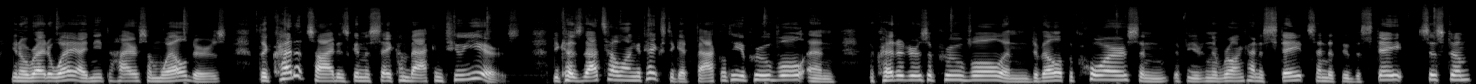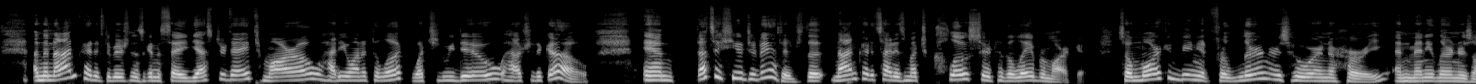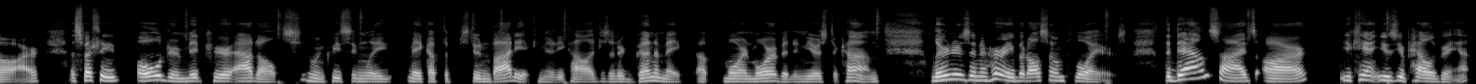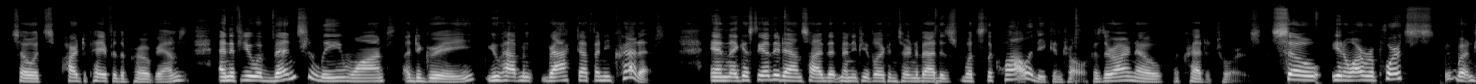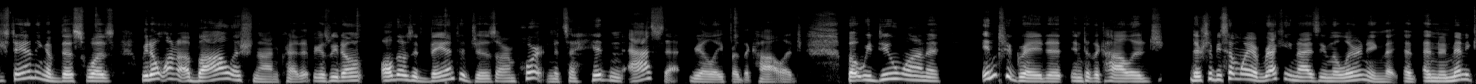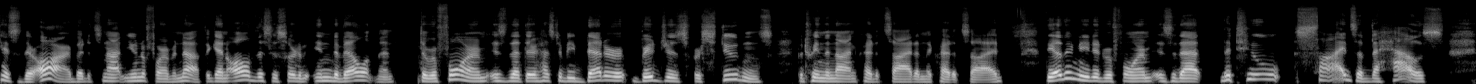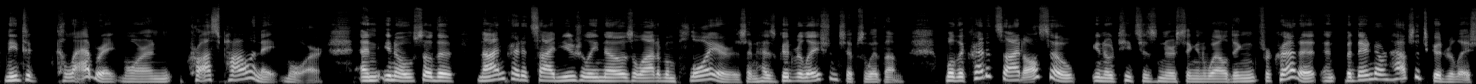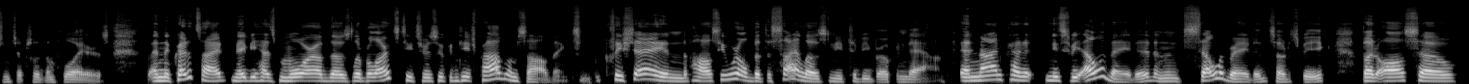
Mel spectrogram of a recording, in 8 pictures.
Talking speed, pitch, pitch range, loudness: 200 wpm, 165 Hz, 145-195 Hz, -19 LUFS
